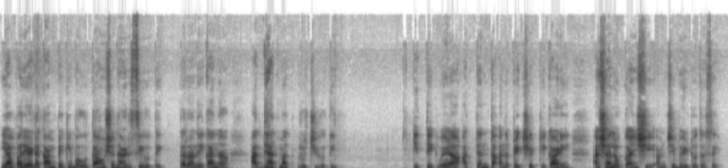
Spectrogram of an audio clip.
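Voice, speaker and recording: A woman reading a first-person audiobook aloud with expressive, dramatic storytelling. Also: medium pitch, moderate pace. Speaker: audiobook narrator.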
